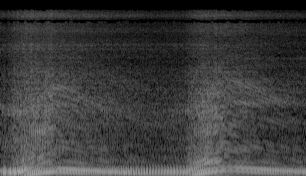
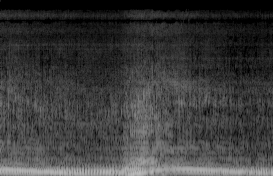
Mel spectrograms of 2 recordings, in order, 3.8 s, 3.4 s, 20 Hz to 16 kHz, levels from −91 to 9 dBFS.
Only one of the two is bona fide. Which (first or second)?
first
